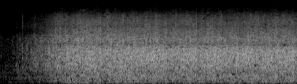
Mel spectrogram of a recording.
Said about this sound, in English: Rousing applause. Rousing applause for Lieutenant Governor Jeanette Nunez speaking at PCC a week ago.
